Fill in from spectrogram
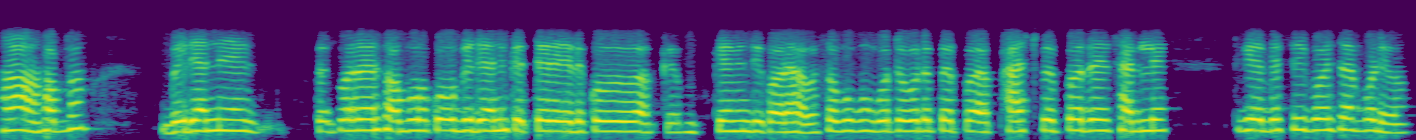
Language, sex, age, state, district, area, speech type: Odia, female, 60+, Odisha, Gajapati, rural, conversation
